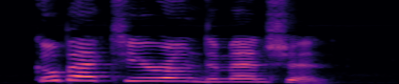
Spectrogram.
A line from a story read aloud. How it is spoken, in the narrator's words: the man called out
